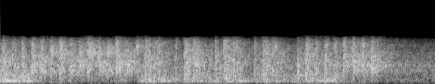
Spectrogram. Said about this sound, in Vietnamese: Chàng muốn nhảy vào trong tường, nhưng không còn chút lực khí, đành phải đập cửa mấy cái, rồi dung cước đá vào cánh cửa lớn. Cái đá này không mở ra được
